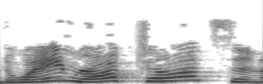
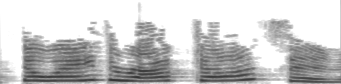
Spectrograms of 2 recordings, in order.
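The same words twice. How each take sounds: First: Put-on high, slow little-kid voice; high child voice, drawn out; imitating a little kid. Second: Put-on high, slow little-kid voice; drawn-out high child voice; imitating a little kid. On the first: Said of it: "he kept saying". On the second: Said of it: "was like".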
